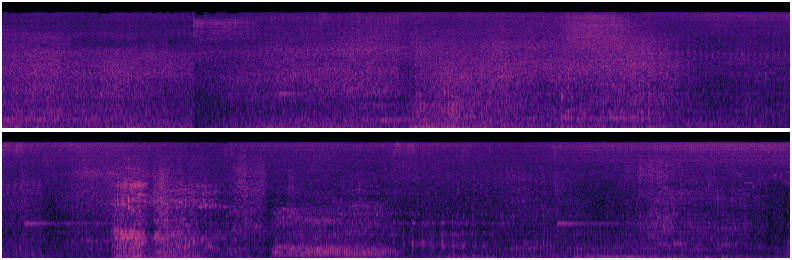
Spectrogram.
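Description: A large creature roars with a deep growl.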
